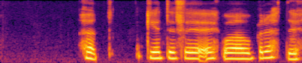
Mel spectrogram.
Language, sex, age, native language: Icelandic, male, 11, Icelandic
